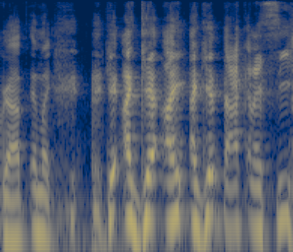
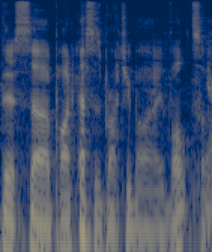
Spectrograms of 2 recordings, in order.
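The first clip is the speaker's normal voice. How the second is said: low, soft deadpan ad voice; mock sponsor read; 11 semitones lower, 9 dB quieter than usual. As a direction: slip in a fake sponsor line, low and quiet.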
